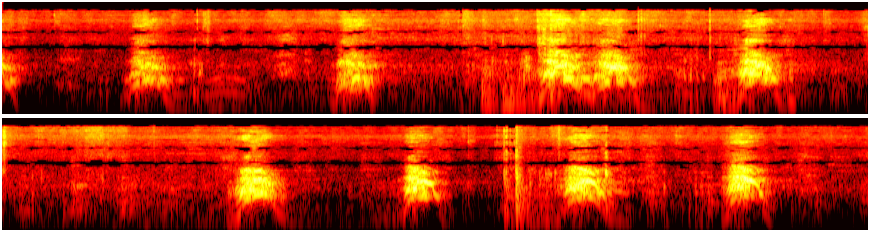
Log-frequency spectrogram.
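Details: A Boston Terrier spying on the neighbours, where a Corgi it hates lives next door, barks in short, sharp bursts, one every second or so, at an uneven pace.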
